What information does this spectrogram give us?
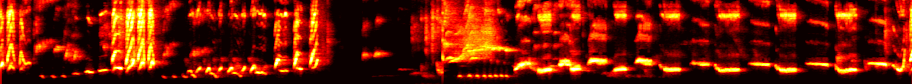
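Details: White-rumped shama singing in the afternoon, used to provoke a mute bird to sing: rapid rattles and stuttering notes, a short pause, then a long run of repeated whistled phrases, about three each second.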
